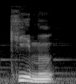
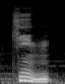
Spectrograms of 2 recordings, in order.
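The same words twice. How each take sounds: First: The final m is released with a vowel. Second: The word ends with the lips fully closed. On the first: The speaker calls it wrong. "普通だったらこのキムっていうのもキムっていうふうに言うと思う" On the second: The speaker calls it right. "口を完全に閉じる感じなんですよ"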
